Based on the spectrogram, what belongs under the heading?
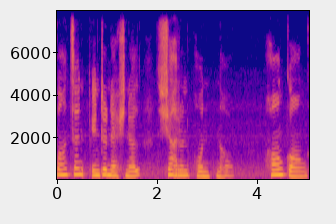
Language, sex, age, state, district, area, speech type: Kashmiri, female, 18-30, Jammu and Kashmir, Kupwara, rural, spontaneous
